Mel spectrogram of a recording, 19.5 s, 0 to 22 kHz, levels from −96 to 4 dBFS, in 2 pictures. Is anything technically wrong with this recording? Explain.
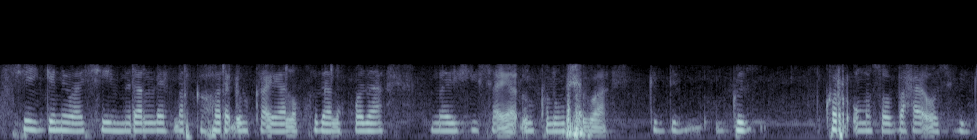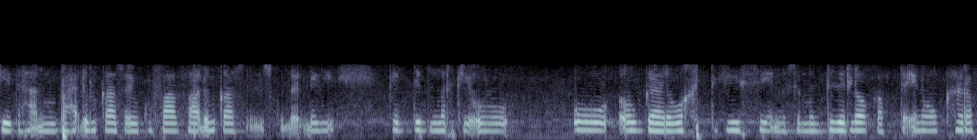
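Yes. Throughout the speech, the sound is thin and boxed-in, with a slightly rough, synthetic grain. Nothing comes through above about 3.8 kHz, so sibilants lose their edge and air. This is the plainly audible signature of the G.729 codec, at a rate that fits 8 kbit/s. It rebuilds each 10 ms frame from a vocal tract filter, a pitch predictor and a few coded pulses rather than the waveform, leaving that buzzy, artificial texture.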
